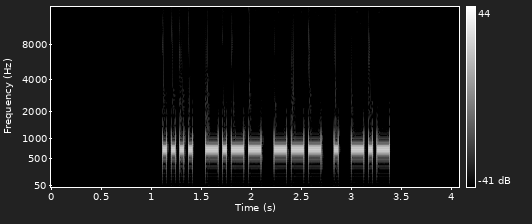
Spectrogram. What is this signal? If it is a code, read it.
Morse code, heard as a keyed tone, about 29 wpm, 700 Hz. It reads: HYOEK
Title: Code Groups - 5 Letters - 28wpm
